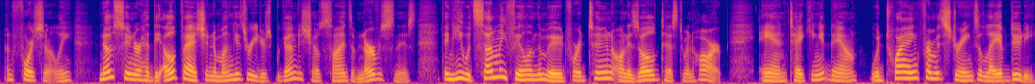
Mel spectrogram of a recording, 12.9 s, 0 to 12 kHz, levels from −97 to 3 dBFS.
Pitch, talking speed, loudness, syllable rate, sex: 180 Hz, 205 wpm, -18 LUFS, 5.5 syllables/s, female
